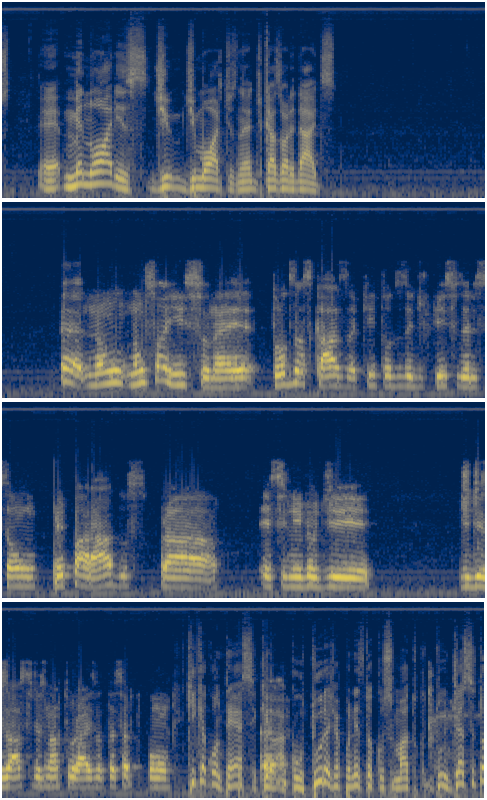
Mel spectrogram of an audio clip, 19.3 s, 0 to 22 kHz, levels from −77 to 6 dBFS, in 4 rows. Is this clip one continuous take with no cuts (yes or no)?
no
